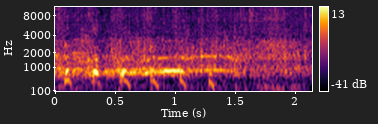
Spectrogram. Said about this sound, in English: Give yourselves a loud round of applause, guys.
